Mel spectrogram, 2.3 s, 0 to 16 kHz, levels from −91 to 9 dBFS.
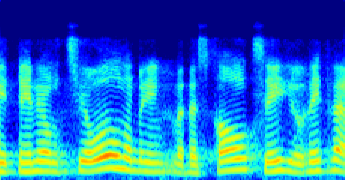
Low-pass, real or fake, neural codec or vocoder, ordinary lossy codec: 7.2 kHz; fake; codec, 16 kHz, 0.5 kbps, FreqCodec, larger model; Opus, 32 kbps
